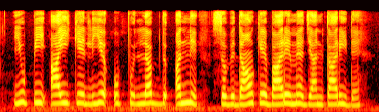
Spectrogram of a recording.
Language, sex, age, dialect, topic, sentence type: Hindi, female, 18-24, Kanauji Braj Bhasha, banking, question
